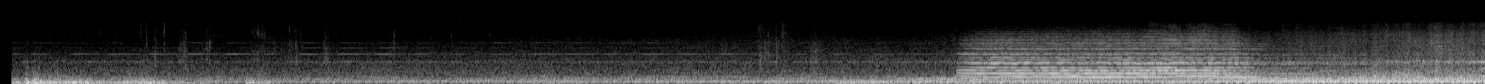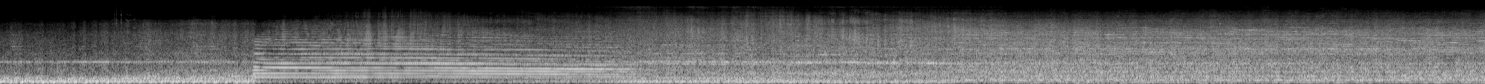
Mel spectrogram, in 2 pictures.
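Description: Union Pacific freight train with several diesel locomotives in the lead: the engines rumble as they approach, the locomotive horn sounds two long chords about ten and eighteen seconds in, the second dropping in pitch as the lead unit passes, and then a long line of covered hopper cars rolls by with steady wheel and rail clatter.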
